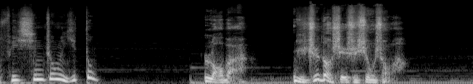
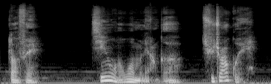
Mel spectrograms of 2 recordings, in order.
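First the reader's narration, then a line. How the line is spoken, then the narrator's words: Soft, confidential. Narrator (Chinese): 云峰 轻声的说道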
